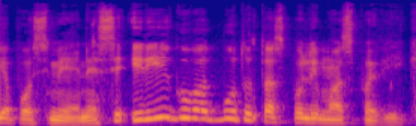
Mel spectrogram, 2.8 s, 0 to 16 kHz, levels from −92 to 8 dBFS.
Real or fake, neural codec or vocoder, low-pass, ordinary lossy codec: fake; vocoder, 48 kHz, 128 mel bands, Vocos; 14.4 kHz; MP3, 96 kbps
